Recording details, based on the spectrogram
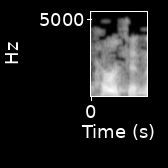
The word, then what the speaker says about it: Hurricane: About 20 years ago in West Virginia in a town called Hurricane. Now, we don't have It's spelled Hurricane, but if you pronounce it Hurricane, they're going to know you're from out of town.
